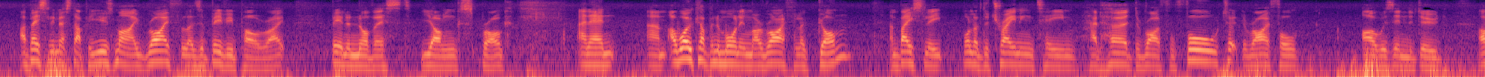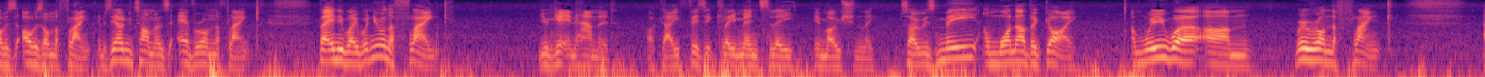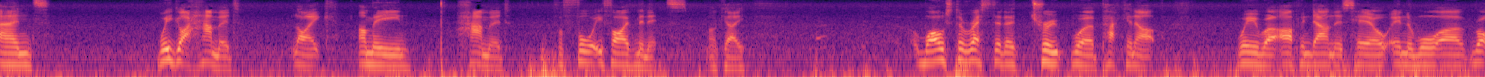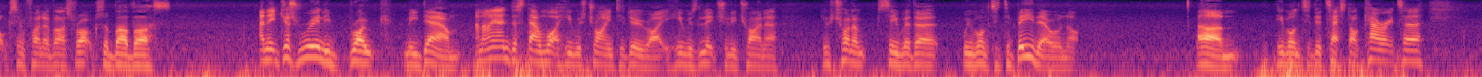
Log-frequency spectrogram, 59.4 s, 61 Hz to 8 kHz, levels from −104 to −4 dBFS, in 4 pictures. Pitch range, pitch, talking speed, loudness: 110-145 Hz, 130 Hz, 185 wpm, -29 LUFS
